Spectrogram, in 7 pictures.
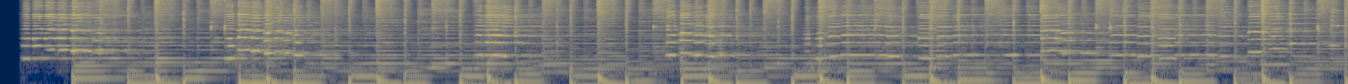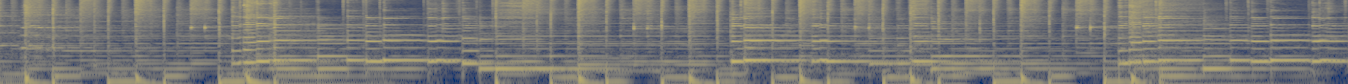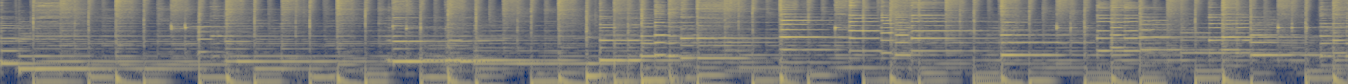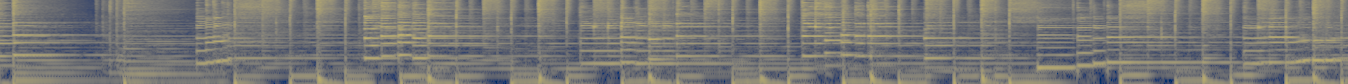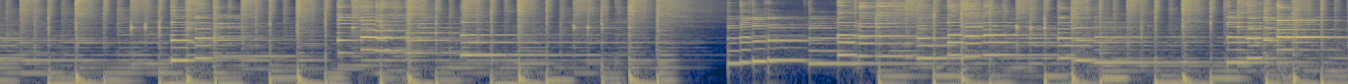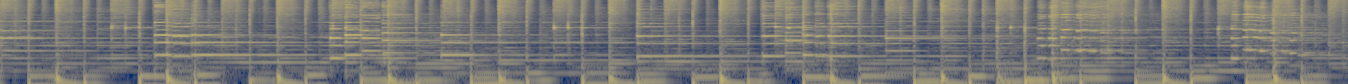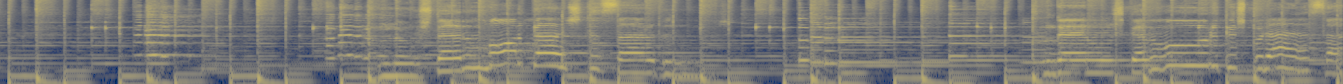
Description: romantic | pop | rhythmic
